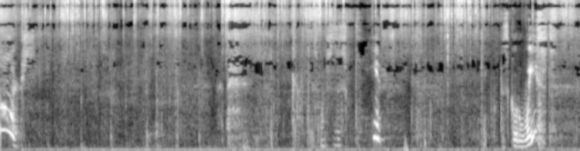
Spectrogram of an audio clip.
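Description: Shelled corn kernels rustling and clicking as a hand scoops them up and lets them pour back onto the pile. Short bits of voice break in about five and a half seconds in and near the end.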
